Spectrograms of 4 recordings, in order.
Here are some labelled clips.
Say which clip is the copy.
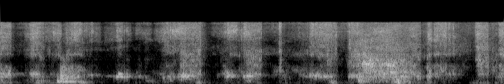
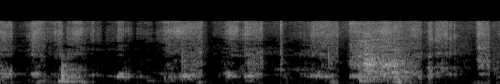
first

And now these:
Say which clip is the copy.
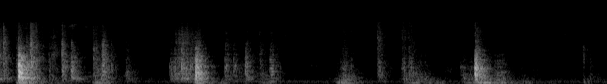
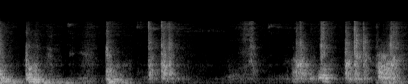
second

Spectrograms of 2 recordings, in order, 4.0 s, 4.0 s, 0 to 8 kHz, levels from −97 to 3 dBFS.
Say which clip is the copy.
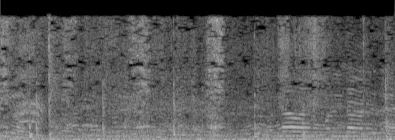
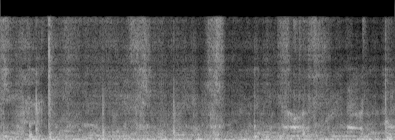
second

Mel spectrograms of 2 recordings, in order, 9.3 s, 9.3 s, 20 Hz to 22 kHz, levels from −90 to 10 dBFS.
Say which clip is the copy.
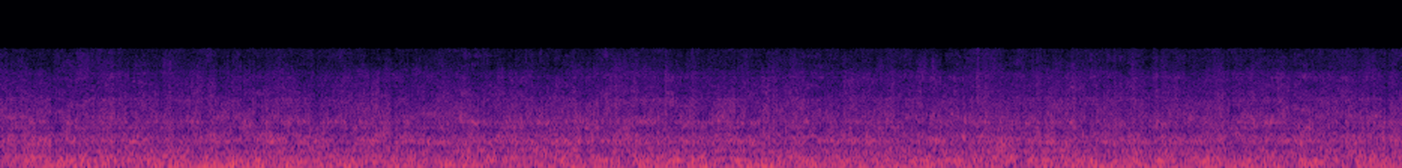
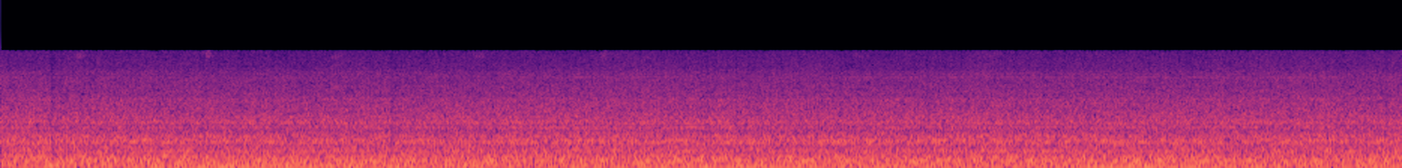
first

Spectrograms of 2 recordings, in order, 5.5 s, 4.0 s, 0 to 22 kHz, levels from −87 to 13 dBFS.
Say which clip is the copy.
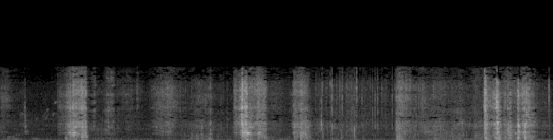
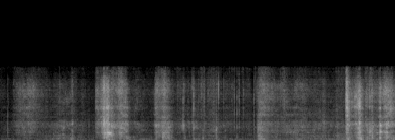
second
